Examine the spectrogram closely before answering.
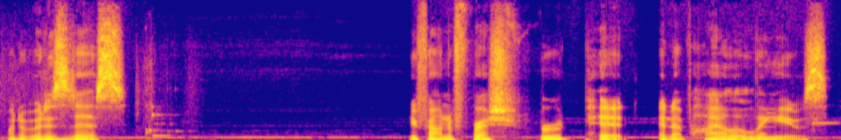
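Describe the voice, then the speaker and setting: A woman's voice: deep voice, slow pace, creaky, a little mellow, faint music behind. Woman streamer reacting to a game. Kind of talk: casual game reaction commentary, reading on-screen text aloud.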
